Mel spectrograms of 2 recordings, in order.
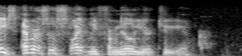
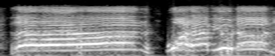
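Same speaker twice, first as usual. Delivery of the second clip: very high, loud crying shout; anguished yell; 9 dB louder, much slower than usual. Acted. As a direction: scream in horror at the killer. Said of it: "and he yells".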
